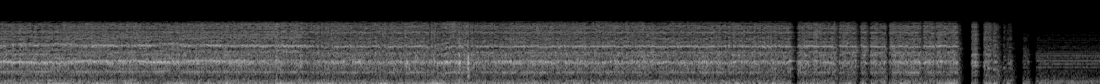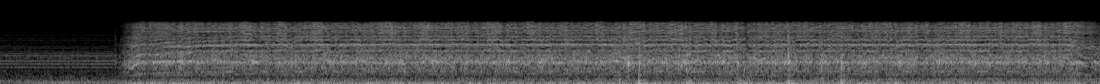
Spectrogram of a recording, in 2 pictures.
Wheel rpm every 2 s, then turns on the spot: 150, 150, 150, 150, 100, 10, 140, 160, 160, 160, 120.
none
